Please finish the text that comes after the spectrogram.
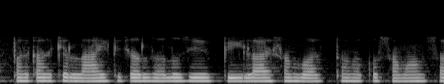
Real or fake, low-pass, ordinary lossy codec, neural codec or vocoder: real; 3.6 kHz; none; none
